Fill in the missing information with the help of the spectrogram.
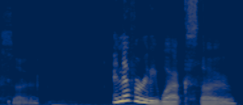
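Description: Recording her solo podcast in a makeshift indoor room rather than her usual setup, a woman sounds slightly echoey as she rambles candidly and casually with strong opinions. Her voice is low and mellow, slow-paced, with huge pitch swings.

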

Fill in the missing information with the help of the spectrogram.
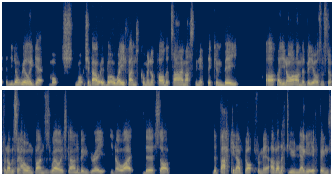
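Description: A man's voice: lowish voice, fairly even intonation, a little fast, a little mellow, dry recording, muffled recording. A young man, a football vlogger telling stories in a rambling casual chat, full of restarts and fillers. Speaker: football fan vlogger, guest.

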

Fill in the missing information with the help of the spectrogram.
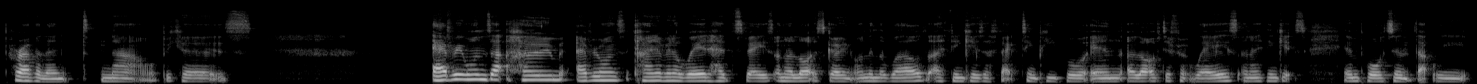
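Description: Husky low-voiced woman. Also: normal speed. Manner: relaxed, thoughtful, uses many fillers. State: husky morning voice. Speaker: podcast co-host. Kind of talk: casual chat.

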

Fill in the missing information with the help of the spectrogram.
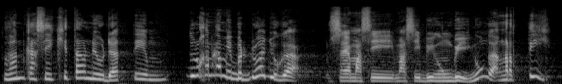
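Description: High bright-voiced male preacher in a reverberant hall. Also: big pitch swings, fairly quick. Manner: emphatic, conversational, rhetorical questions. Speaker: pastor. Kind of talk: sermon.

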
